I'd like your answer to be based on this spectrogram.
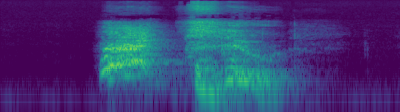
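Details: Two sneeze sounds in quick succession, a sharp inhaled 'huh' then an explosive 'achoo', part of a long, repeated bout in which the person cannot stop sneezing.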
